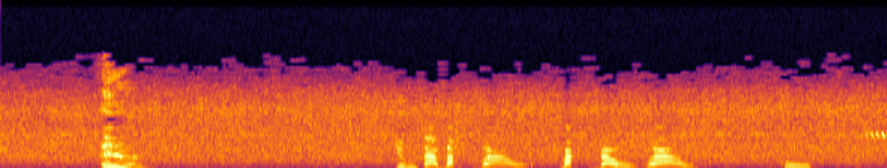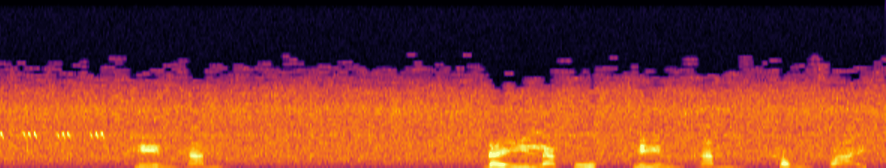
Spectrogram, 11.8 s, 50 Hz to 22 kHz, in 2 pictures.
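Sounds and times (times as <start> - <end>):
strong fast-flowing water: 0.0 - 11.8
short vocal sound: 0.7 - 1.0
speech: 2.6 - 5.6, 6.8 - 7.6, 9.1 - 11.8.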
